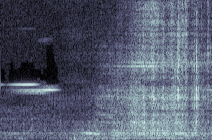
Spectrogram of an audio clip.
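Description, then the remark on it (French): A piercing high-pitched Larsen feedback squeal effect rings steadily for under a second, then gives way to a dense, rising wash of noisy, whirring sound with a low hum running beneath; part of a cinematic sound-design sequence. “Là, le battement de cœur, on est dans sa tête, les Larsen.”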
